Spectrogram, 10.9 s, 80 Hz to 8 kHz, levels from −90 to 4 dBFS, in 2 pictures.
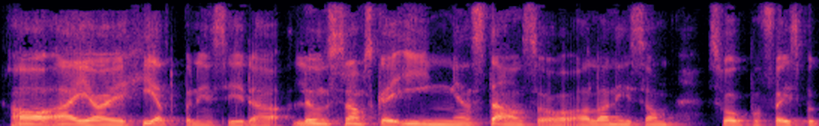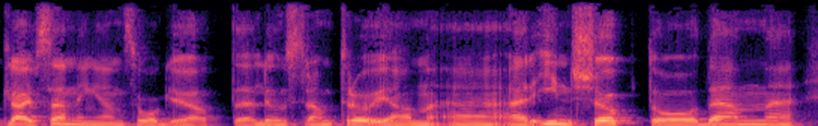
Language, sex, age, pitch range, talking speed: Swedish, male, 30-49, 110-135 Hz, 150 wpm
